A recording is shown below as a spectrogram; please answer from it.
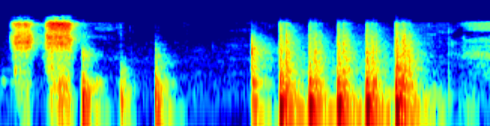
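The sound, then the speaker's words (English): A quick series of five evenly spaced loud knocks on a door, after a few scattered softer taps and noises and a short pause. “who is it?”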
